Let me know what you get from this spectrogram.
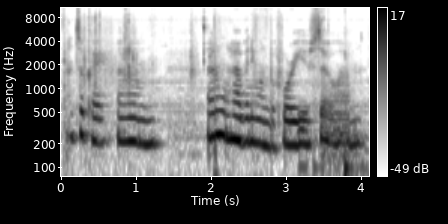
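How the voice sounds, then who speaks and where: A woman playing a casual, gently awkward modern witch in a soft-spoken ASMR roleplay, speaking hesitantly in a breathy, often whispered voice. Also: mid-range voice, steady tone, unhurried, slight background noise. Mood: friendly, hesitant. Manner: hesitant, murmuring, conversational. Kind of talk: ASMR personal-attention roleplay.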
